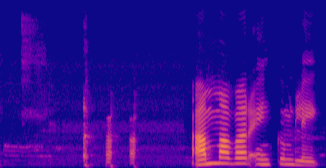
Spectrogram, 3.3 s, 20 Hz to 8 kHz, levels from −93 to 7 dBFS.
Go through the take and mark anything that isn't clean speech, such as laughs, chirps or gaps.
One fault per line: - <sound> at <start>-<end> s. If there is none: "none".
- laugh at 0.8-1.4 s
